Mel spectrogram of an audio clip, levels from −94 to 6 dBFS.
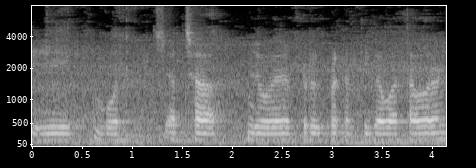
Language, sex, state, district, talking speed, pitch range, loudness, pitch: Hindi, male, Bihar, Vaishali, 160 wpm, 135-140 Hz, -19 LUFS, 140 Hz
